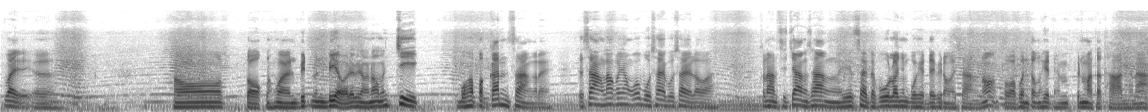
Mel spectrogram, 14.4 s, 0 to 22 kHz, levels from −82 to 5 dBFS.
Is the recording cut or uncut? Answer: uncut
